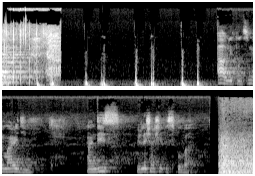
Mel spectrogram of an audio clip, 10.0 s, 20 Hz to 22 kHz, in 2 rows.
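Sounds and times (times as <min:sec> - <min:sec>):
heartbeat thumps: 0:00.7 - 0:04.3.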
